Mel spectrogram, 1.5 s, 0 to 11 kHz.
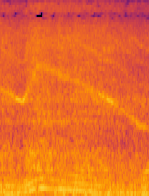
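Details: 2007 Honda Hornet 600 four-cylinder after throttle body synchronization and fixing a leaking vacuum hose on cylinder 1 that caused misfiring and poor idle: revs up cleanly and smoothly, crisp even throttle response; healthy.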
